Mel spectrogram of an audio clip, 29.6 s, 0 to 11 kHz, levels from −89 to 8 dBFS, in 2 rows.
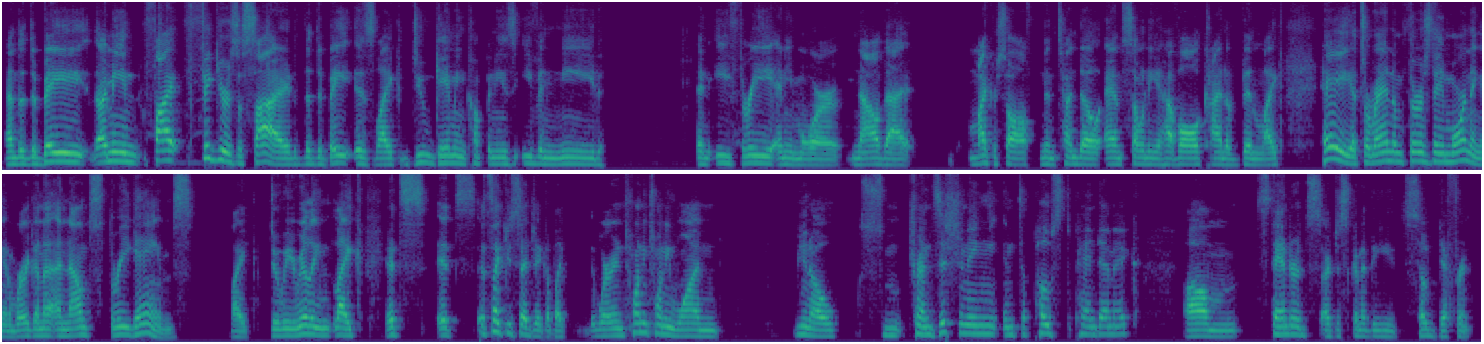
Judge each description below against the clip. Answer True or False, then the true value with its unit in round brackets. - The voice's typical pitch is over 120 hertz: True (135 Hz)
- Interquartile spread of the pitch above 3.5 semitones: True (4.3 semitones)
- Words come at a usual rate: True (155 wpm)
